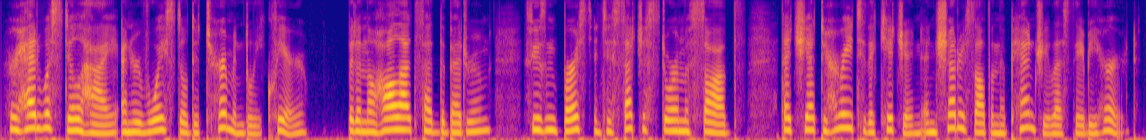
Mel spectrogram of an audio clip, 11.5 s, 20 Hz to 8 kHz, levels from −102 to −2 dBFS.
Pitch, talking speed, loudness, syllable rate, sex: 220 Hz, 225 wpm, -21 LUFS, 5.8 syllables/s, female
